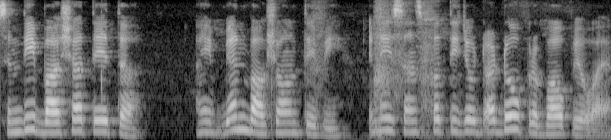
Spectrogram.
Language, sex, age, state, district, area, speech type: Sindhi, female, 30-45, Rajasthan, Ajmer, urban, spontaneous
